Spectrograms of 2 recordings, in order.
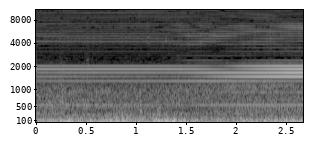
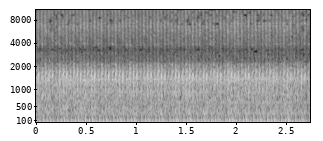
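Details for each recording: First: Diesel idle rumble with a faint steady electrical hum from the fuel solenoid valves, triggered when a faulty Bosch common-rail pressure sensor feeds 5 V on its signal pin, reading 1800 bar, a critical pressure. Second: Common-rail diesel with Bosch rail pressure sensor, engine idling, sensor reading about 1.2 V and roughly 305–307 bar rail pressure, system working properly: steady even diesel clatter with no stumbles; normal idle.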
